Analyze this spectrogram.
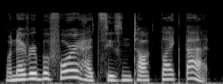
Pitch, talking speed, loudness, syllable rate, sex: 230 Hz, 190 wpm, -17 LUFS, 6.3 syllables/s, female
